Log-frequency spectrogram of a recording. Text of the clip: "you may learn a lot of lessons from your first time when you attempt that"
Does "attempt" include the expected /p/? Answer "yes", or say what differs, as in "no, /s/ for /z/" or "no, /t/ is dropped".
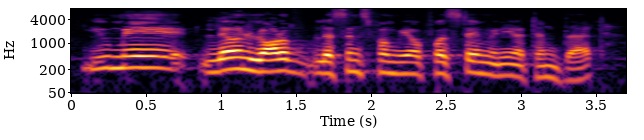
yes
